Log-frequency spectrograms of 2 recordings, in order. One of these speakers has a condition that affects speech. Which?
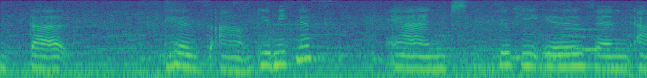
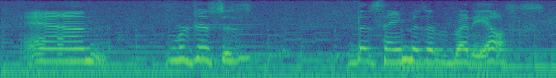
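The second: cerebral palsy.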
